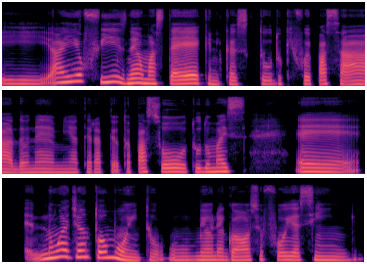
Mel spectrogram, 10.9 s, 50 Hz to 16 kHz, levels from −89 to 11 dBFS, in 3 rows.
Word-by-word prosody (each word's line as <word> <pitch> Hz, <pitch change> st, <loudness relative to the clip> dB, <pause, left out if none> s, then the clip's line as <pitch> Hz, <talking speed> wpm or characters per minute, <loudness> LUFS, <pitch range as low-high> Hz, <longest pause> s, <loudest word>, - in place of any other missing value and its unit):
E 160 Hz, -1 st, -4 dB
aí 230 Hz, +5 st, +3 dB
eu 270 Hz, -, +3 dB
fiz, 225 Hz, -4 st, +1 dB
né, 195 Hz, +2 st, +5 dB
umas 175 Hz, -2 st, +3 dB
técnicas, 160 Hz, -3 st, +2 dB
tudo 150 Hz, 0 st, -6 dB
que -, -, -18 dB
foi 155 Hz, -, -4 dB
passado, 140 Hz, -3 st, 0 dB
né, 145 Hz, 0 st, -4 dB
minha 140 Hz, 0 st, -7 dB
terapeuta 140 Hz, 0 st, -8 dB
passou 160 Hz, 0 st, 0 dB
tudo, 155 Hz, +1 st, -3 dB
mas. 170 Hz, +2 st, 0 dB, 0.6 s
eh, 160 Hz, -3 st, 0 dB, 0.4 s
não 225 Hz, +8 st, +5 dB
adiantou 275 Hz, -3 st, +3 dB
muito. 145 Hz, -, +2 dB
O 150 Hz, 0 st, -4 dB
meu 155 Hz, +1 st, -1 dB
negócio 155 Hz, +1 st, -1 dB
foi 160 Hz, -1 st, -2 dB
assim 155 Hz, -2 st, -3 dB
160 Hz, 145 wpm, -24 LUFS, 150-175 Hz, 0.6 s, né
